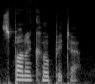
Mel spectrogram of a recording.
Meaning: 1. A Greek dish made with pre-cooked spinach, butter, olive oil, cheese, green onions, egg, and seasoning in phyllo pastry 2. The same or similar dishes made without cheese
- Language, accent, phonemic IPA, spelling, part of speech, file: English, US, /ˌspænəˈkoʊpɪtə/, spanakopita, noun, En-us-spanakopita.ogg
